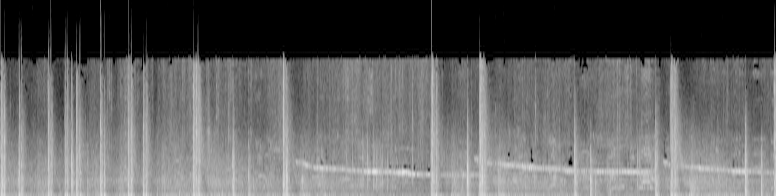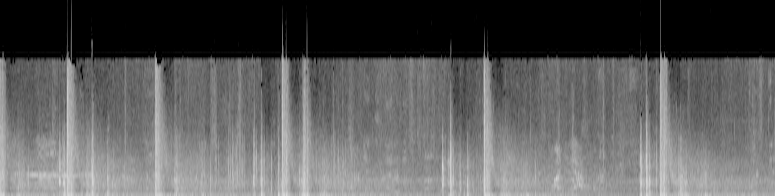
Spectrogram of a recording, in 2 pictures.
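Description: Aerial fireworks bursting in quick succession, dozens of sharp bangs through the whole stretch. In the middle come three long whistles, each falling in pitch.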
